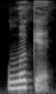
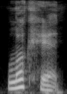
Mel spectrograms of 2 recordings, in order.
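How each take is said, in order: First: A soft K links into a schwa-reduced 'at'. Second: The K is fully released and 'at' is unreduced. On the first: The speaker calls it right. "it'll sound like" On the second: The speaker calls it wrong. "instead of pronouncing it like"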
